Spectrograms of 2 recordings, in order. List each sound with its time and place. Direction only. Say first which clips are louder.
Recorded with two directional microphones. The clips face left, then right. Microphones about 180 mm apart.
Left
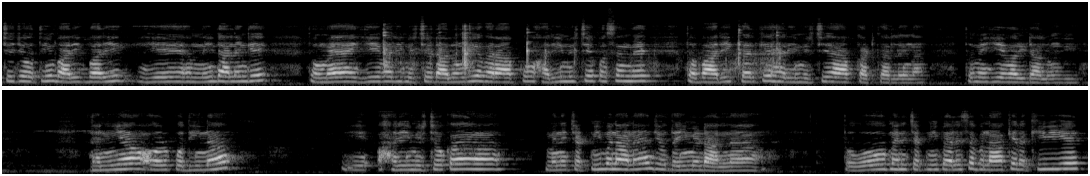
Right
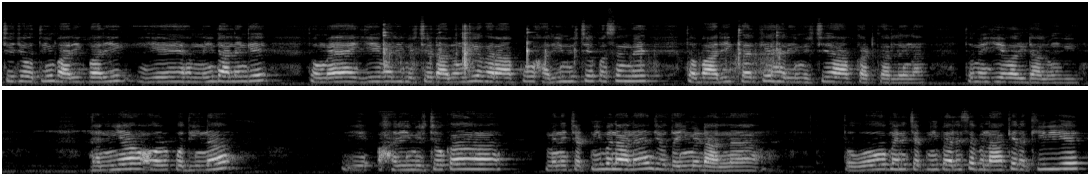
0.0 s speech: left 2 dB; 5° left (ahead or behind)
14.3 s speech: even; 5° left (ahead or behind)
